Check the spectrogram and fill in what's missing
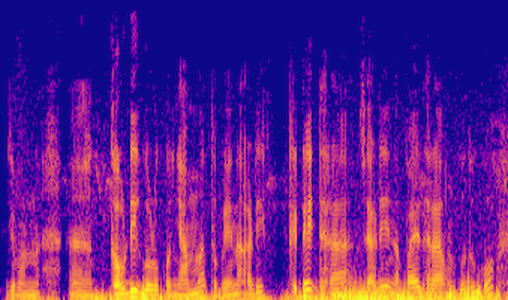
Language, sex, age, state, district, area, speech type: Santali, male, 45-60, Jharkhand, East Singhbhum, rural, spontaneous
